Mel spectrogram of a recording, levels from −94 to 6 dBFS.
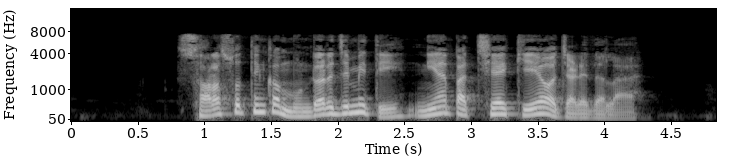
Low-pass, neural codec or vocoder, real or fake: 7.2 kHz; none; real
